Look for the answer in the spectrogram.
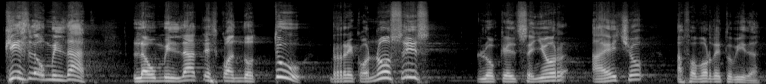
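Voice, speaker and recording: Man, pastor, emphatic sermon, repeats phrases, high voice, long church reverb. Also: big pitch swings, unhurried, pushed and bright.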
